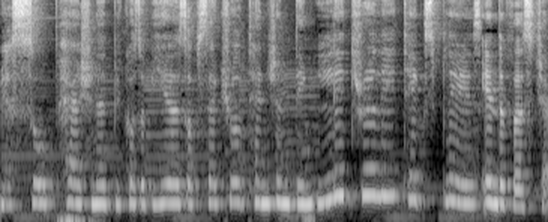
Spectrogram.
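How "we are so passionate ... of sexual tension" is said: plain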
